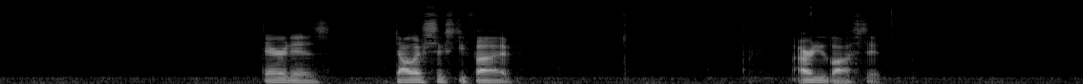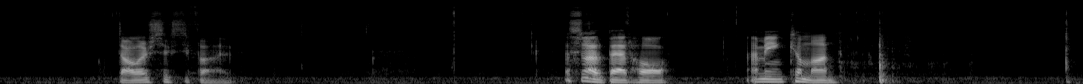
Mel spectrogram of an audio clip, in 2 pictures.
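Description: Stiff trading cards slide and rustle against each other in hands.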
